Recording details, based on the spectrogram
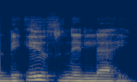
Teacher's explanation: this zal will be recited with the thinness, meaning this is a thin letter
